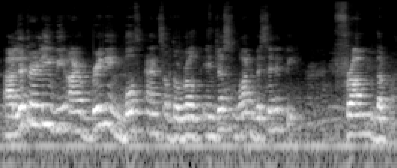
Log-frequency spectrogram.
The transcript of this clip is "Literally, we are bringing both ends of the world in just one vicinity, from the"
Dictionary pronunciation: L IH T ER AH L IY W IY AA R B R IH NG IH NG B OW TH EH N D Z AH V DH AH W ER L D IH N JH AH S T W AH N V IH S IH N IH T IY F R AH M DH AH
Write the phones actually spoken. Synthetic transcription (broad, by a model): L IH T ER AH L IY W IY AA R B R IH NG IH NG B OW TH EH N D S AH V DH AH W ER L D IH N JH AH S T W AH N V IH S IH N IH T IY F R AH M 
